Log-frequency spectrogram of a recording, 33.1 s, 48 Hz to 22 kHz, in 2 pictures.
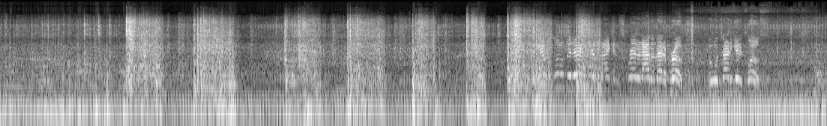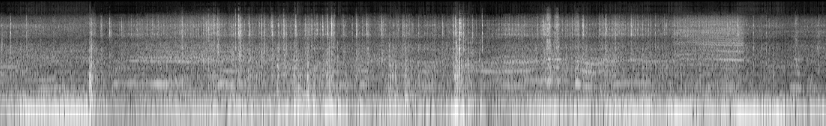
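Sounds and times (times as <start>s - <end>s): diesel truck engine running: 0.0s - 33.0s
sharp knocks: 5.6s - 12.2s
scrapes and clicks: 18.4s - 33.0s.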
